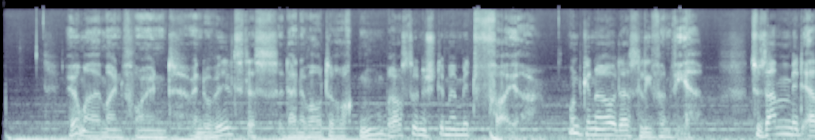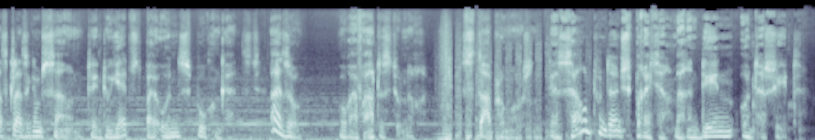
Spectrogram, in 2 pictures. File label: Spot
